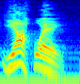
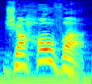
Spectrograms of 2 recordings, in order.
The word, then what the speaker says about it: Yahweh: Four Hebrew characters that we would loosely pronounce as Yahweh. Jehovah is the common way that that's said today.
